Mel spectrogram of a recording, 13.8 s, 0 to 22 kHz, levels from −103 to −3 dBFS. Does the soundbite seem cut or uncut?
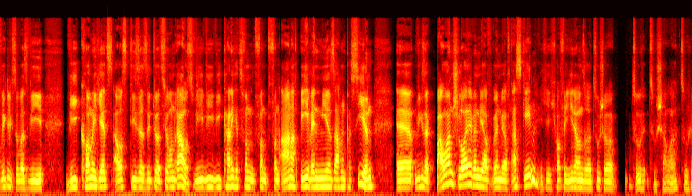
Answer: uncut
